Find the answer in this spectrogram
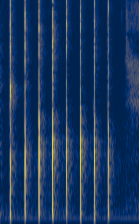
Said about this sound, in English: I think I deserve a round of applause right now.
